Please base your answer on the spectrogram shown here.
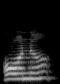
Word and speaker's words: honor: Between C and D, well, H is silent. Yes. So it is honor, an honor, not a honor.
